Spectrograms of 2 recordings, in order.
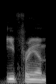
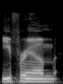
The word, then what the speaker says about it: Ephraim: Yeah, so it's Ephraim or Ephraim or Ephraim. There's so many different weird pronunciations of my first name. Every country I go to says it's supposed to be said a different way.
